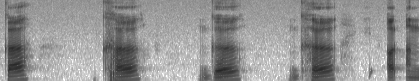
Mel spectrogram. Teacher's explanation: क, ख, ग, घ और अंग, ये सभी हमारे क्या होते हैं, कंठ के द्वारा बोले जाते हैं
